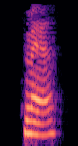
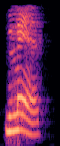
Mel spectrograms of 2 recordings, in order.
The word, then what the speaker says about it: Smich: Smith. – Perez? – Smith. – How do you spell that? – S-M-I-C-H. – Oh, got it. S-M-I-C-H.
